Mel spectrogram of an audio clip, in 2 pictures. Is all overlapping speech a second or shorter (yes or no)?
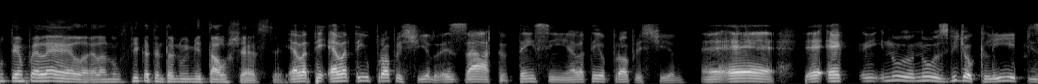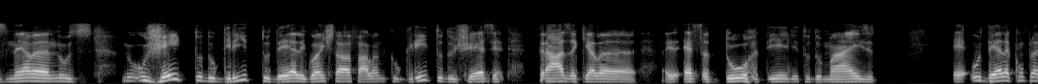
yes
